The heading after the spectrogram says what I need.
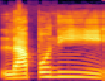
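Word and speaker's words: Rabboni: 그러니까 우리는요 라보니 이렇게 불렀습니다라고 하고 뒤에 선생님이란 뜻입니다.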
